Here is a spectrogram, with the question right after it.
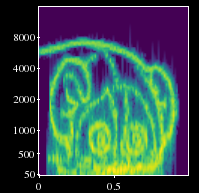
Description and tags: Strange animal illustration manipulated graphically then fed through image synth.
element, image, synth, soundscape, loop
